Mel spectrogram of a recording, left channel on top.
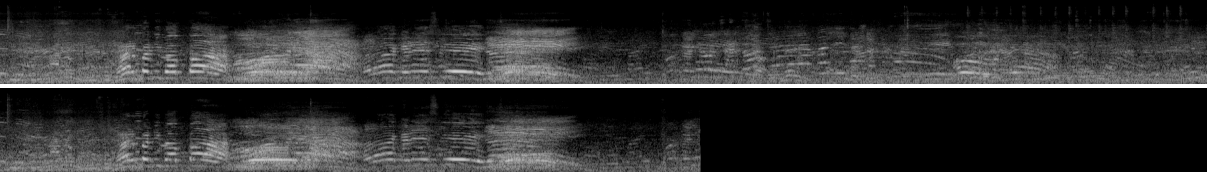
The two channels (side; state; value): right; drops out; at 7.0 s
